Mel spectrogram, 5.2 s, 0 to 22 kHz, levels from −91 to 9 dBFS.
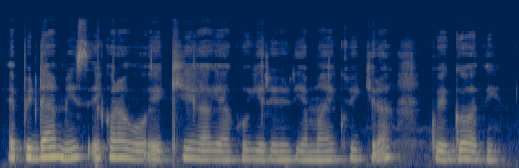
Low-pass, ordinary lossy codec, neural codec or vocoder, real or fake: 14.4 kHz; none; none; real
